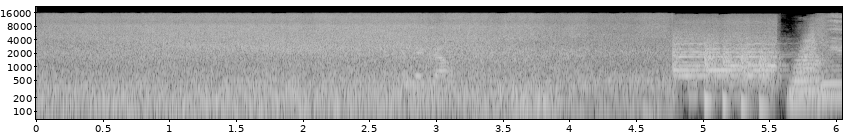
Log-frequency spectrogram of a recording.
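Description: Loud, steady rush of water pouring down an artificial waterfall close by, loud enough to drown out talk. Background music comes in near the end.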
